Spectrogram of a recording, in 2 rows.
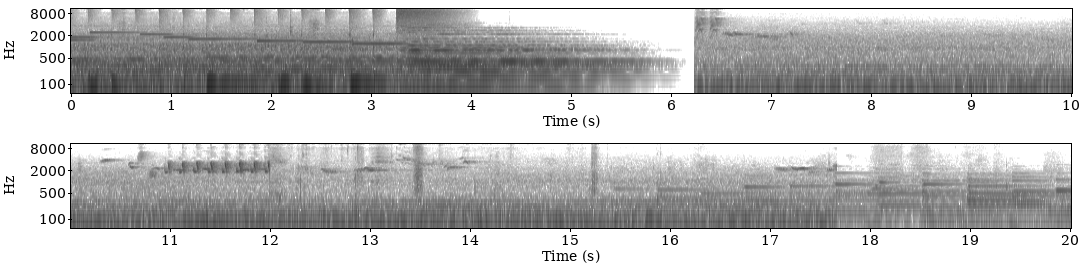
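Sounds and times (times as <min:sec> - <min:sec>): music: 0:00.0 - 0:06.0, 0:15.2 - 0:20.0
birds chirping: 0:10.1 - 0:15.0, 0:17.0 - 0:17.7.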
